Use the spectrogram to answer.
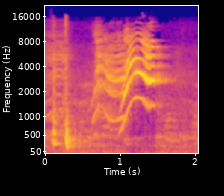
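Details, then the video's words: Talking pet parrot, reported to say "mummy papa" and "radhe radhe": two short clicks, then one long, smooth, rising-then-falling wail-like syllable with rich overtones, fading out at the end. "Talking mummy papa|| mummy vala parrot || mithu bolo radhe radhe"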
